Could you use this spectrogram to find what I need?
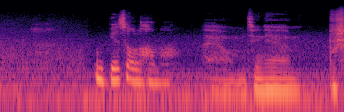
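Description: A young woman speaks quietly up close.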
